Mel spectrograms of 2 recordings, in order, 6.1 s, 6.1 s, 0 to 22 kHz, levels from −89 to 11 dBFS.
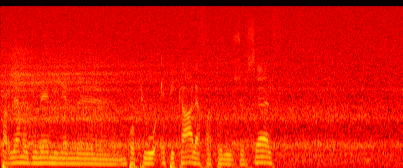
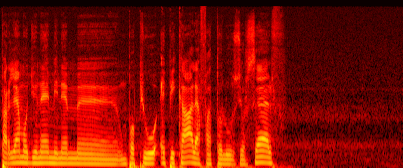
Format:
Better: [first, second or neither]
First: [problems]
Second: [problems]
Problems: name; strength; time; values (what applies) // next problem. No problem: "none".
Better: second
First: hiss; loud; throughout; 2 dB below the speech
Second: hiss; faint; throughout; 25 dB below the speech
